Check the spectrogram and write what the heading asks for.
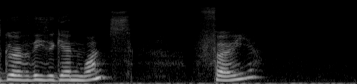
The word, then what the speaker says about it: feuille: So the first one I've chosen is feuille. Feuille. You've got E, which is the EU, the ILL make the sound Y, and then the E is silent.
